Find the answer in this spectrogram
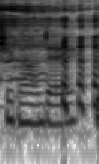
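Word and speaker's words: Gigandet: Gigande. – Yes, Gigande.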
